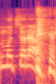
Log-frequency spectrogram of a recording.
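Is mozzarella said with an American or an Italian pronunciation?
Italian. The word is said with an Italian pronunciation. The speaker belongs to the culture. The speaker calls it right. "It's the mozzarella"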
